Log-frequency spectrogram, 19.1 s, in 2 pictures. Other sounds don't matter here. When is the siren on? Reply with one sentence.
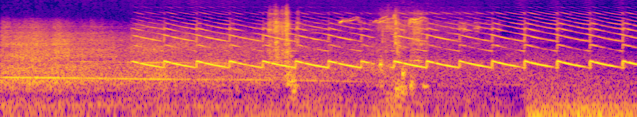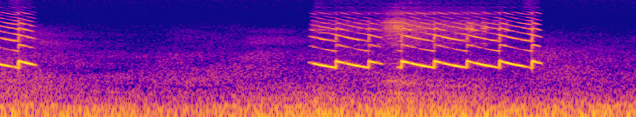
You can hear the siren from 1.9 to 10.1 s and from 14.2 to 17.7 s.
